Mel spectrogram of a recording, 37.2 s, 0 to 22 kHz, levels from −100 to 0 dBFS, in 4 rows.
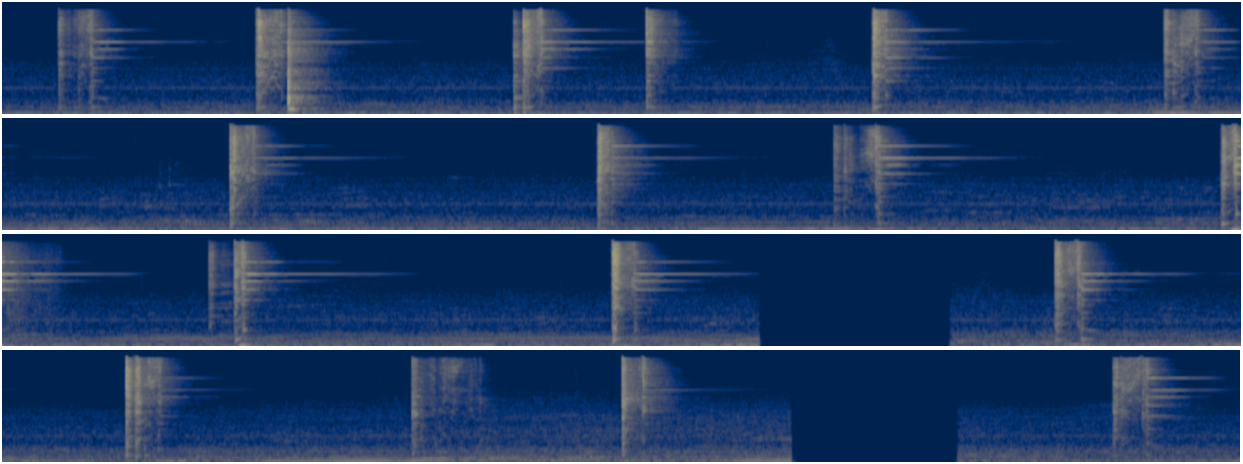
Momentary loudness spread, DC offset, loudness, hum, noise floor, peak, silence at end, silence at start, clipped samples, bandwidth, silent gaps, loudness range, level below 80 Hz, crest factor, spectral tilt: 25 LU; under 0.1%; -33 LUFS; none; under -90 dBFS; -6 dBFS; 0.4 s; 0.45 s; under 0.1%; 16 kHz; none; 11 LU; -64 dBFS; 34 dB; 1 dB/octave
